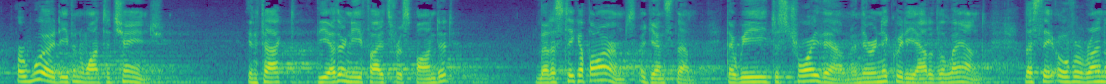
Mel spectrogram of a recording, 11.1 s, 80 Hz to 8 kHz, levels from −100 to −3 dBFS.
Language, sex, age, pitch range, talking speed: English, male, 40-59, 145-175 Hz, 180 wpm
